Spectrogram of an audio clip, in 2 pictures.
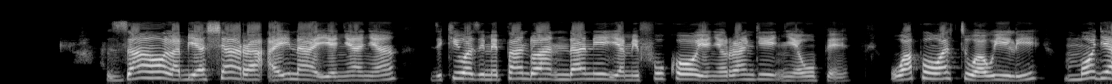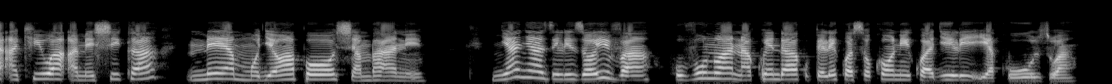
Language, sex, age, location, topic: Swahili, female, 36-49, Dar es Salaam, agriculture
